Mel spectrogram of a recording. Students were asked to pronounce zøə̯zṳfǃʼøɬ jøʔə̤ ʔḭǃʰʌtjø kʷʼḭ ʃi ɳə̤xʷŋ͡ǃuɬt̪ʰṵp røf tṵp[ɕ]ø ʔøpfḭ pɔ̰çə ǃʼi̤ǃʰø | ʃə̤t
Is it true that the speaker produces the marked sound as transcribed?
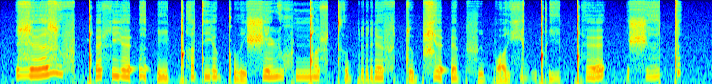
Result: yes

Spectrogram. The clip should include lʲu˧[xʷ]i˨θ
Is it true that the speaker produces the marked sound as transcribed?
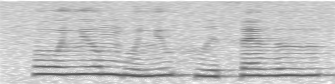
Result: yes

